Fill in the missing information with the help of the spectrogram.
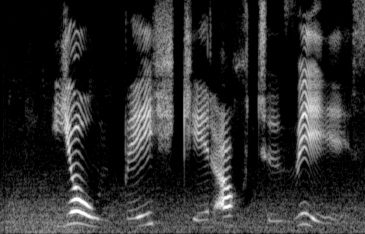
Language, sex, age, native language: Icelandic, female, 7, Icelandic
